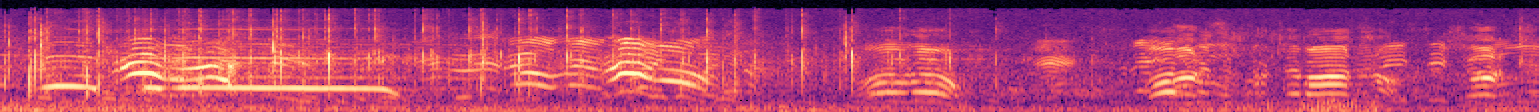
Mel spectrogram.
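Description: Young boys shout and cheer excitedly outdoors.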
